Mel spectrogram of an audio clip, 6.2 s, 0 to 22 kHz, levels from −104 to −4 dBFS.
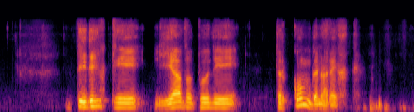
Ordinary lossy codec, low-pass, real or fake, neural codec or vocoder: Opus, 16 kbps; 10.8 kHz; fake; codec, 44.1 kHz, 3.4 kbps, Pupu-Codec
